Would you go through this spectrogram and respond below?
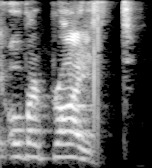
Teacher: Priced, that's the longest vowel here, or the longest chunk of the word. So that's the stressed syllable, overpriced.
